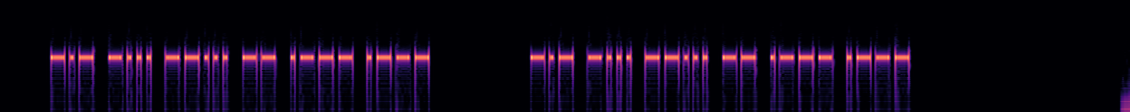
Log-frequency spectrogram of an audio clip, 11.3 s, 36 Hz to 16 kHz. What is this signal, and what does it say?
Morse code, heard as a keyed tone, about 25 wpm, 700 Hz. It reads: KB7MJJ KB7MJJ
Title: USA Call Signs - 6 Characters - Repeated 3x - 25wpm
